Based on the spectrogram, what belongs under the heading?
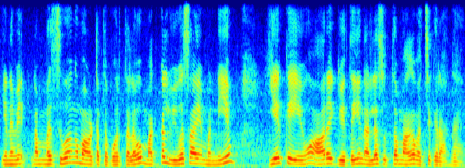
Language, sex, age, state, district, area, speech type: Tamil, female, 18-30, Tamil Nadu, Sivaganga, rural, spontaneous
